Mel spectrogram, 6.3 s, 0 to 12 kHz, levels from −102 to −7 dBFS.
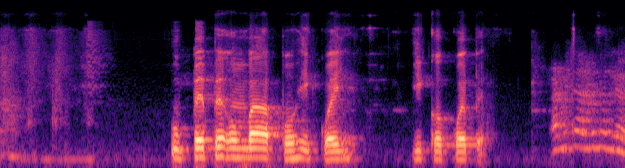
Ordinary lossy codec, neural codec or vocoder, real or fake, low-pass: Opus, 16 kbps; none; real; 7.2 kHz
